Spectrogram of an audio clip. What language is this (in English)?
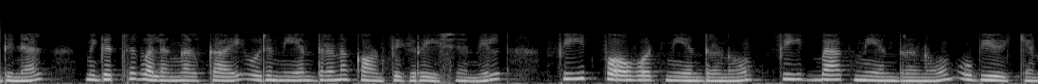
Malayalam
